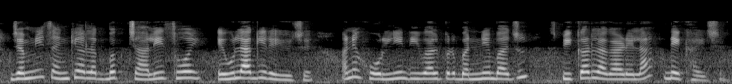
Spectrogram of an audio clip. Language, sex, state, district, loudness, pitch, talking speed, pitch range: Gujarati, female, Gujarat, Valsad, -19 LUFS, 265 Hz, 165 wpm, 245-290 Hz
